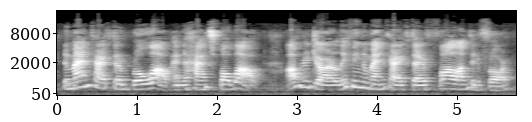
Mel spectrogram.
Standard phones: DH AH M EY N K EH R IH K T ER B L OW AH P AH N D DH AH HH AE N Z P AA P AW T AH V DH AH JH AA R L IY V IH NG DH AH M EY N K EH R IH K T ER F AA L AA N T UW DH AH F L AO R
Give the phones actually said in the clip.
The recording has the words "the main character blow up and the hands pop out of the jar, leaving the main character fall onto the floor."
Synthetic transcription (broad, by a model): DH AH M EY N K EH R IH K T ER B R OW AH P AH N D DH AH HH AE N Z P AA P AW T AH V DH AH JH AA R L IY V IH NG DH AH M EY N K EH R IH K T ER F AA L AA N T UW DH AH F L AO R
